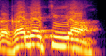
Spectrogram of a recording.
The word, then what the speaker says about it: غلطی: गलती, गलत غلطی اور غلطیاں جو اس کی جمع ہے. تو دیکھیں غلطی غین کے اوپر زبر، لام کے اوپر زبر، تی اور چوٹی یہ ساکن.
